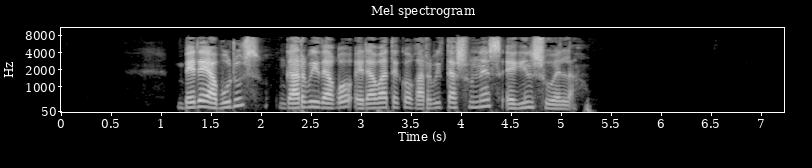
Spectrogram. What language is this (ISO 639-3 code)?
eus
